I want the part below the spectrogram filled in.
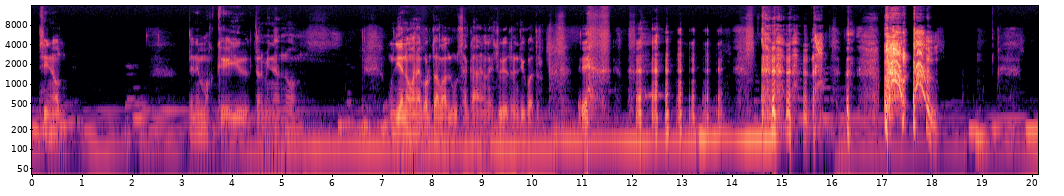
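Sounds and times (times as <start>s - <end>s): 
speech: 0.2s - 0.8s, 3.2s - 18.2s
laughter: 10.4s - 16.4s
person clearing throat: 14.6s - 16.5s, 17.1s - 18.1s
person coughing in short raspy bursts: 14.6s - 16.5s, 17.1s - 18.1s.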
